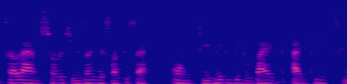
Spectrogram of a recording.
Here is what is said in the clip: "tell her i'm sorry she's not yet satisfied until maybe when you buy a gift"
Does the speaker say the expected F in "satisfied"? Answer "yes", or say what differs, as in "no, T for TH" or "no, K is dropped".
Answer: no, F is dropped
